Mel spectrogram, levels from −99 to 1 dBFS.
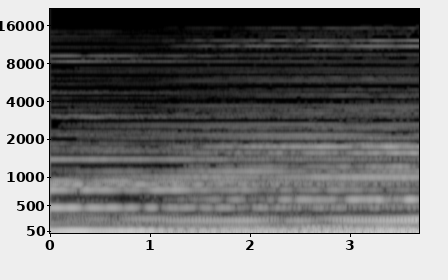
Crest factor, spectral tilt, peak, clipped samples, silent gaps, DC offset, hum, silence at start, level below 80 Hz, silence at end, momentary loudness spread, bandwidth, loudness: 12 dB; -7 dB/octave; -14 dBFS; under 0.1%; none; under 0.1%; none; 0 s; -28 dBFS; 0 s; 6 LU; 13 kHz; -31 LUFS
